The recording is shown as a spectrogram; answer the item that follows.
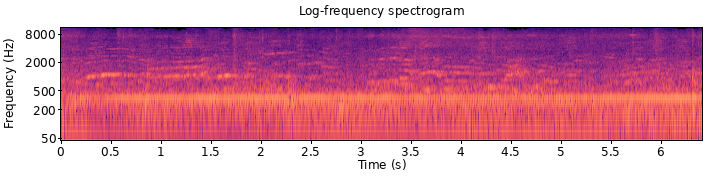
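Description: Children playing: many children's voices chattering and calling, with a steady hum underneath.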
